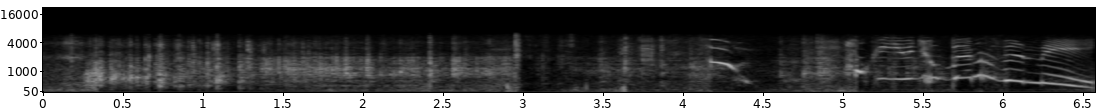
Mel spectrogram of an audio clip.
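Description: Skateboard wheels rolling over a concrete sidewalk for about three seconds, with a click at each pavement joint. In the last two seconds a kid's voice makes short wordless calls that slide up and down in pitch.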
